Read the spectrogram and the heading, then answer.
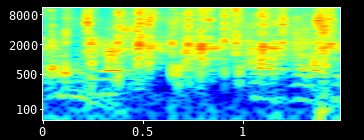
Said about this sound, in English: So can we clap that up?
